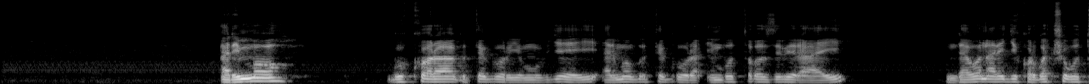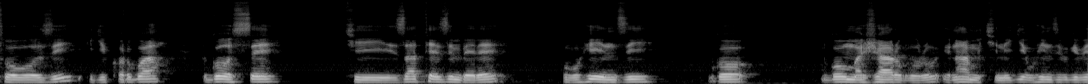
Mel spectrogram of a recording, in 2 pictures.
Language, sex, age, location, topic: Kinyarwanda, male, 36-49, Musanze, agriculture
